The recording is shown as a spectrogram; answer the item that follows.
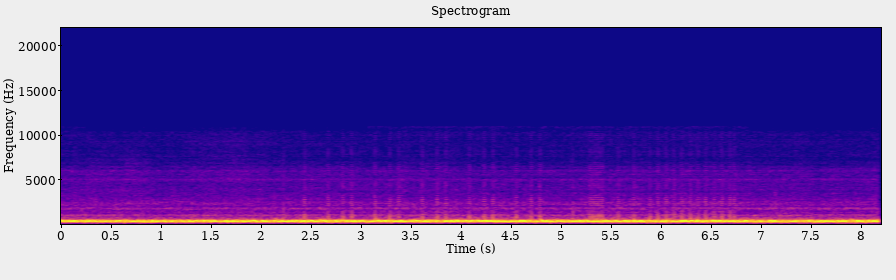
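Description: Five-segment solid rocket booster burning on a static test stand: a steady, unbroken rushing noise that neither rises nor falls. It is heard through a television's small speaker, so it sits in the middle range with little deep rumble.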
